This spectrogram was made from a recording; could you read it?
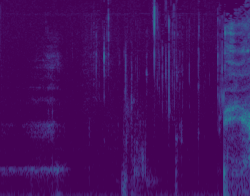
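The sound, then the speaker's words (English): Someone takes a sip of a Paso Robles pour: soft, quiet mouth and swallowing noises, then a louder, breathy slurp near the end. No one speaks. “Well, here's the pardon pour sip.”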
